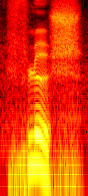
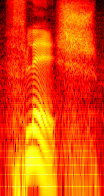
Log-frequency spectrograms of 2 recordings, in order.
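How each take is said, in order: First: "fleuche" with a rounded eu vowel; wrong-word demo, euh in "fleuche"; missing grave accent. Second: "Flèche" with a long open è; corrected "Flèche", open eh sound; grave-accent è. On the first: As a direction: say "fleuche" as fluhsh, deliberately wrong. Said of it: "Si je n'utilise pas l'accent grave". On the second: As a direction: say "Flèche" as flehsh, vowel drawn out. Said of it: "Il faut mettre l'accent grave". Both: Shown as a demonstration.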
